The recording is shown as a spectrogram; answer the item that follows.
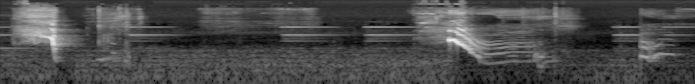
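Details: Shiba Inu indoors screaming at a fire alarm: two sharp, shrill, downward-sliding screams about five seconds apart and a short yelp at the end, with steady faint alarm tones underneath.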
